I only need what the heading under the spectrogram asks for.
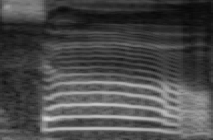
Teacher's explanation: so is the most casual and you'll often hear native speakers when they say so they make the o sound really long to emphasize even more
